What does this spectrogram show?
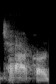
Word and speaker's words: Takhar: It's pronounced like the music but spelled differently. It's J A last name Tac R T A K H A R.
